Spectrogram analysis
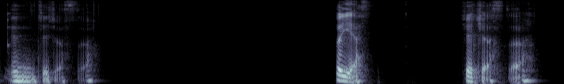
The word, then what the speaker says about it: Chichester: So yes, Chichester. The CE makes a ch sound as well as the CH making a ch sound.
